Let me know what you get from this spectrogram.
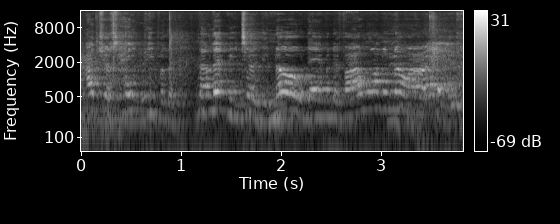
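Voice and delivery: loud, fed-up snap at meddlers; exasperated outburst. Real, not acted. Speaker venting at people who give opinions, loud and exasperated. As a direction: push them off, you don't want their opinion.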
